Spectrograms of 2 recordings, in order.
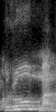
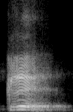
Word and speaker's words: कृ: She is not pronouncing like crew, Prabhuji. She not crew. She is pronouncing as kr. Just maybe elongating a little bit more. Kr, but not crew. Definitely not crew.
